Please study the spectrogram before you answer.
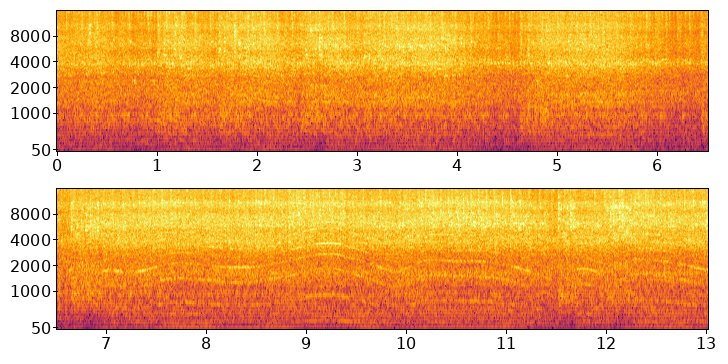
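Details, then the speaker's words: Diesel engine in a PRAGA all-terrain build, idling loud with a rough rapid clatter after the injection pump was rotated; viewers suspect injector lines of too large a diameter giving wrong injector pressure, not confirmed. "Повернул я насос, но все равно идет вот этот клёкот."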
